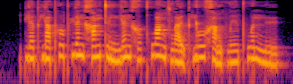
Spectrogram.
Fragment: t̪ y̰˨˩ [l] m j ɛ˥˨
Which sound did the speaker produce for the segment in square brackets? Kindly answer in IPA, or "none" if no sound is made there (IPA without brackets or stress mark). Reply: n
